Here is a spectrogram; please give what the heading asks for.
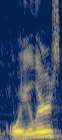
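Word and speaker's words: Euler: Also, if you're googling around for help, this is sometimes called referred to as Oilers's number. And yes, that's pronounced Oiler.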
